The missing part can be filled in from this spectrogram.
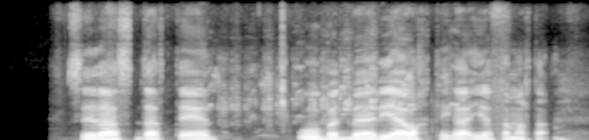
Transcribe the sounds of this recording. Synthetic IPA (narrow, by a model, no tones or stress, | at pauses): sɪðaːsd̪ɐrt̪ʰɛːd̪ | uːbɐd̪̚baːðɪjaːwɑqt̪ʰɪɣɐijɞt̪ʰɐmɐrt̪ʰɐ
